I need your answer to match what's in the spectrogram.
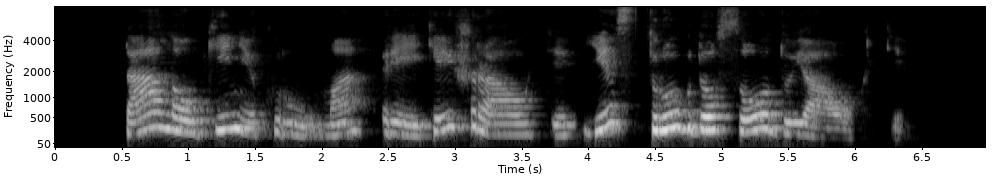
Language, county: Lithuanian, Kaunas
